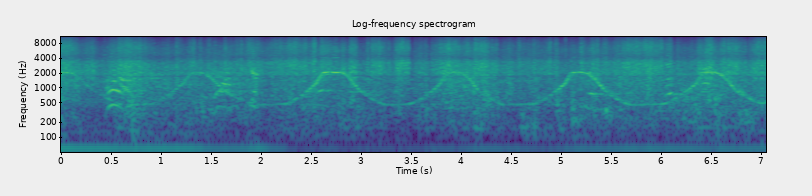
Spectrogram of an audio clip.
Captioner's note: men yelling continues; siren blaring continues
